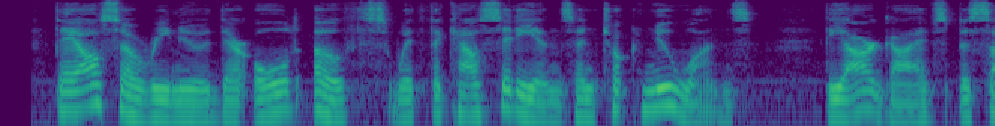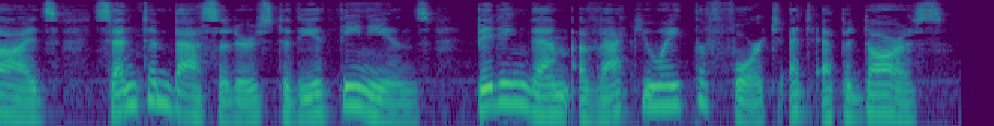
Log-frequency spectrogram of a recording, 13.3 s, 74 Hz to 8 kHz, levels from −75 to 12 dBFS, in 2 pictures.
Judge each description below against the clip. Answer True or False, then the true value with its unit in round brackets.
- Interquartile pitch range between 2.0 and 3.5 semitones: False (5.1 semitones)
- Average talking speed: False (125 wpm)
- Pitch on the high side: False (110 Hz)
